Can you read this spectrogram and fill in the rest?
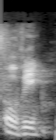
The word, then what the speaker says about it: Ovi: Yeah, it's Ovi, but uh, that was close enough.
